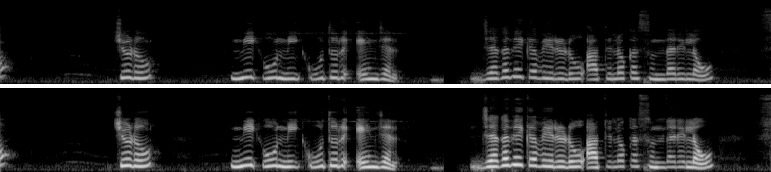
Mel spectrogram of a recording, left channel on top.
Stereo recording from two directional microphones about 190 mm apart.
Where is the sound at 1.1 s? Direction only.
35° right (ahead or behind).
